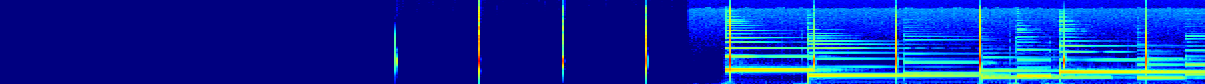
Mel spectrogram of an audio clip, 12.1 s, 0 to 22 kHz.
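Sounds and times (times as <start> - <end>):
metronome clicking: 11.4 - 11.6.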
